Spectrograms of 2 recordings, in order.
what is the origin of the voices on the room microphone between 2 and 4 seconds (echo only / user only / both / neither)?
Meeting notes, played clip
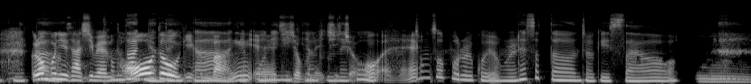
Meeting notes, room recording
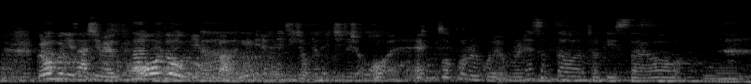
echo only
